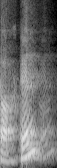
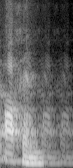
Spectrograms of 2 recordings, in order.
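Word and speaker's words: often: নো নো নো নো এটা নট অবটেন এটা হবে অফেন এটা টলক টি এল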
